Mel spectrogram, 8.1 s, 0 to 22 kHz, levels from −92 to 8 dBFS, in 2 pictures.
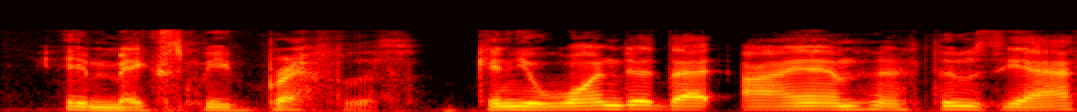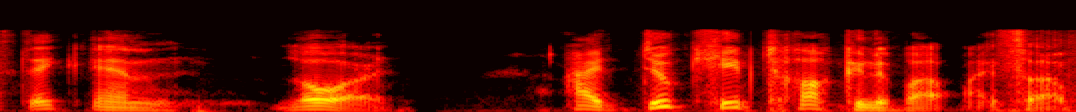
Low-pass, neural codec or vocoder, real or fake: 7.2 kHz; codec, 16 kHz, 2 kbps, FunCodec, trained on LibriTTS, 25 frames a second; fake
